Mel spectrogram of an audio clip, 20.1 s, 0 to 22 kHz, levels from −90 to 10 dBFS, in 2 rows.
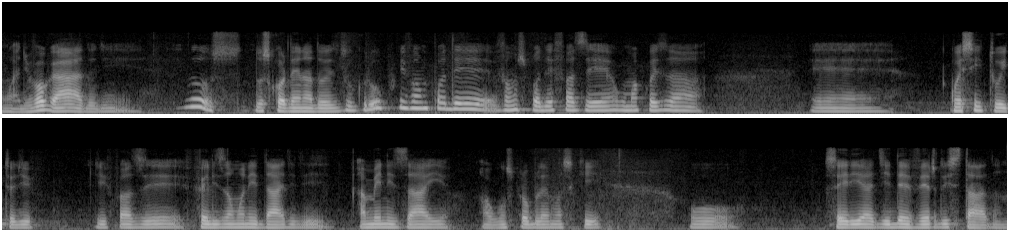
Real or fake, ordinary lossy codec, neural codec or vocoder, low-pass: real; none; none; 7.2 kHz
